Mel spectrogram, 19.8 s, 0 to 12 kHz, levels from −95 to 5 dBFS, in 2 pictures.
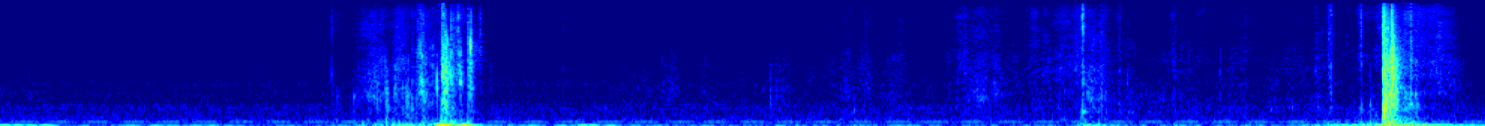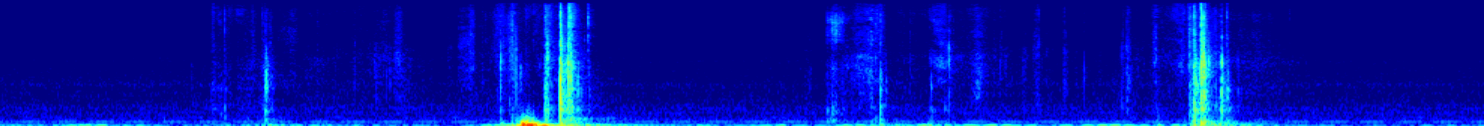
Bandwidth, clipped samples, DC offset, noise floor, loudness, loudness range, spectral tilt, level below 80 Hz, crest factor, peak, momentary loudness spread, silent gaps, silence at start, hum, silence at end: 11 kHz; under 0.1%; under 0.1%; -72 dBFS; -36 LUFS; 15 LU; -4 dB/octave; -38 dBFS; 28 dB; -8 dBFS; 29 LU; none; 2.9 s; none; 1.85 s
